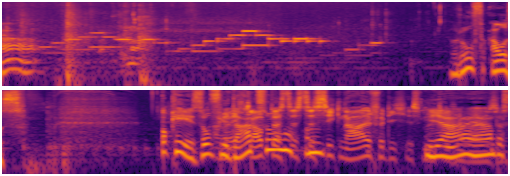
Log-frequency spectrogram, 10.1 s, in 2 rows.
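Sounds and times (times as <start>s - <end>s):
speech: 0.0s - 0.4s, 4.6s - 5.8s, 6.6s - 10.1s
phone ringing: 0.0s - 4.0s.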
